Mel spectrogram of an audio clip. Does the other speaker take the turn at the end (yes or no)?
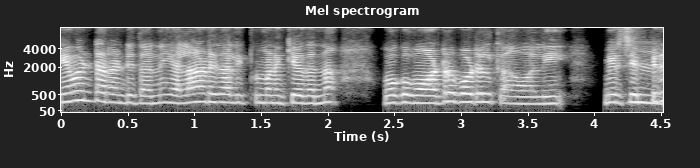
no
